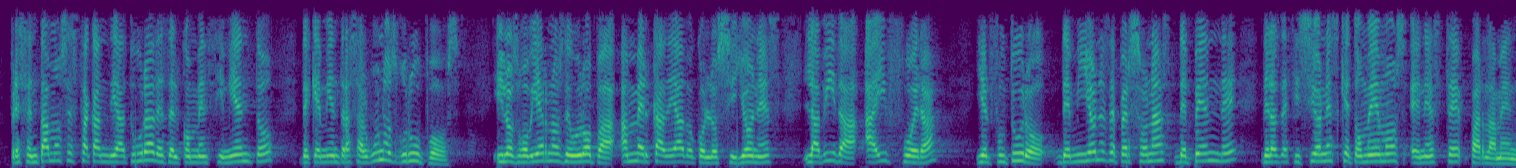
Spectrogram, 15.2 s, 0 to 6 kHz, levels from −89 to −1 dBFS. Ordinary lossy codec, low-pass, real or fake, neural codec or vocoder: Opus, 64 kbps; 5.4 kHz; real; none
